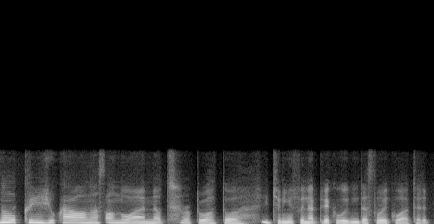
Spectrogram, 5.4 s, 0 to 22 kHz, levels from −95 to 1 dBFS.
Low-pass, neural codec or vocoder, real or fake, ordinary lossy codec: 7.2 kHz; codec, 16 kHz, 0.5 kbps, FunCodec, trained on Chinese and English, 25 frames a second; fake; AAC, 96 kbps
